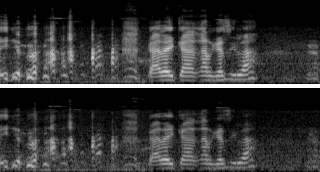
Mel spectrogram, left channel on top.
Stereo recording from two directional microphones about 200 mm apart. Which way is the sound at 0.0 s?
20° left (ahead or behind).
